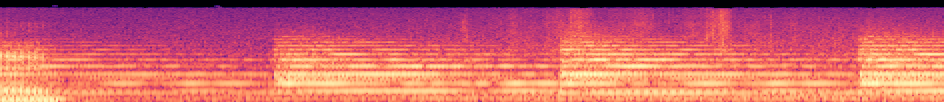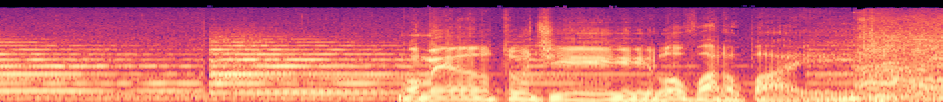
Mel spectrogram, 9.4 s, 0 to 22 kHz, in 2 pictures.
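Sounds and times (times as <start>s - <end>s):
large cathedral bell tolling at night in Brazil: 0.0s - 9.2s
speech: 6.8s - 9.3s.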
